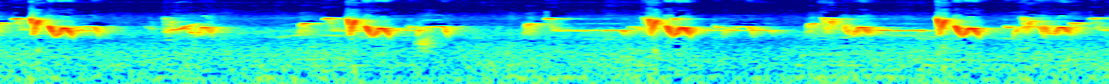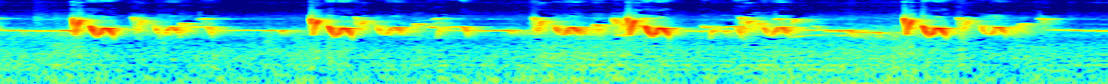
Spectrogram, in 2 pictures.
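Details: Scarlet-backed flowerpecker raised for singing contests, delivering a long run of bright, high-pitched chirped phrases with sharp downward strokes and short level whistles, repeated roughly every second without pause.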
